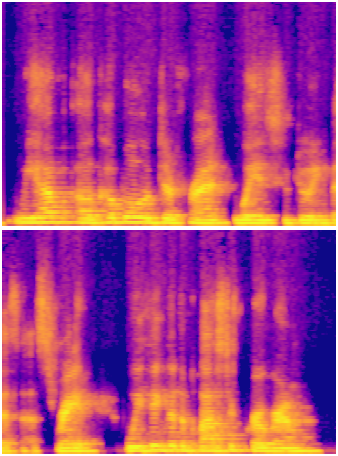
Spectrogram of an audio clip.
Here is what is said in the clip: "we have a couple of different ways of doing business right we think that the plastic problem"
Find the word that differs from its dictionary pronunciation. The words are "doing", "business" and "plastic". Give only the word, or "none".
none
